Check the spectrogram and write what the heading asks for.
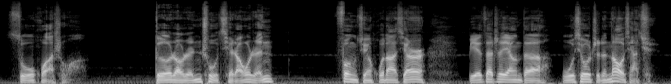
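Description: A hot-tempered, stern younger brother in a spoken folk tale, scolding with force and lively pitch, as a male storyteller plays him. The voice is close and dry. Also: brisk, no room sound, soft background music, natural voice. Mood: angry.

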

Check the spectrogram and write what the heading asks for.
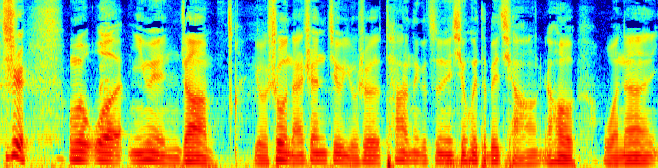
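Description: A man's voice: mid-range voice, fairly quick, a little mellow. A man telling a story on a comedy chat show, hesitant, repeating words and laughing at himself. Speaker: comedian guest. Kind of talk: casual comedy podcast chat.

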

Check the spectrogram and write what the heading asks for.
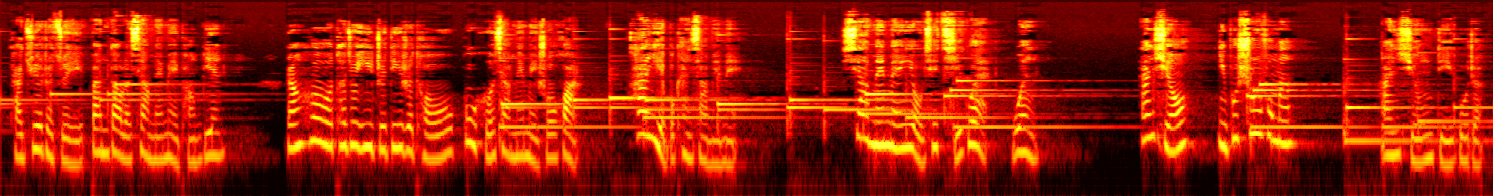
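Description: A woman narrating a children's storybook in an expressive, lively storytelling manner. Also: a little high. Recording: music playing behind.

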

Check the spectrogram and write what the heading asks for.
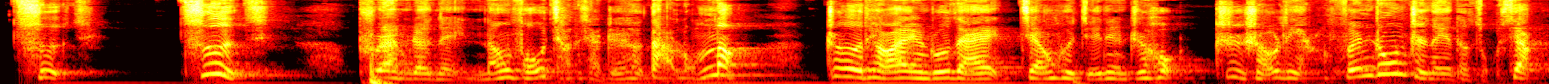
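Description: Lady reading as a pumped-up guy shoutcasting a game match in a storybook, breathy voice, pitched up, loud hype. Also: animated, fairly quick. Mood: excited. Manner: loud, hyped play-by-play.

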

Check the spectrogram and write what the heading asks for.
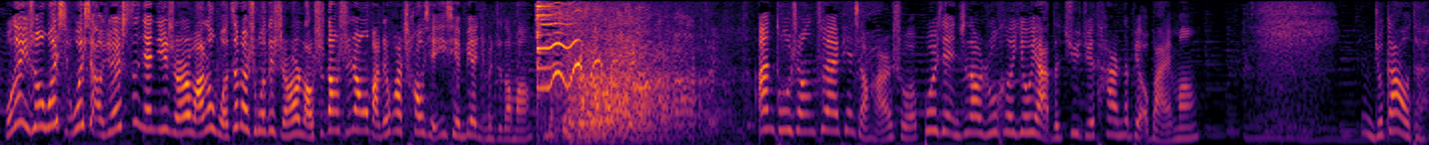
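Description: Lively Northeastern Chinese woman radio host. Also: high-pitched. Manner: playful, teasing, laughs at own jokes. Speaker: radio host reading listener messages. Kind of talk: casual comedic radio chat. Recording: music bed behind voice.

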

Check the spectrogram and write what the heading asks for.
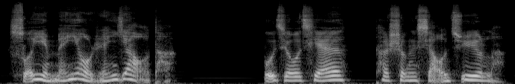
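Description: A woman's voice: on the low side, vocal fry. A woman reading a novel aloud as an audiobook, telling the story expressively. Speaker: audiobook reader.

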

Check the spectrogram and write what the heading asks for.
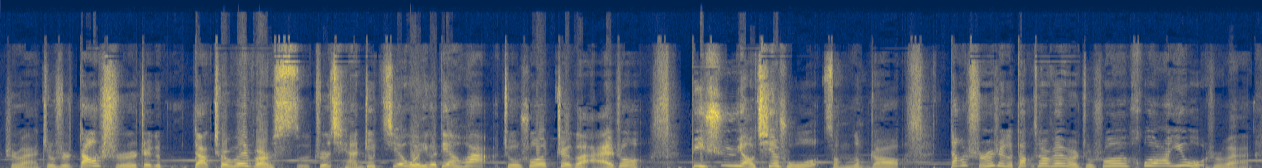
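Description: A woman hosts a film podcast. She retells a movie plot in a casual, animated way and acts out the characters' lines. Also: high voice, normal speed, faint music behind.

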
